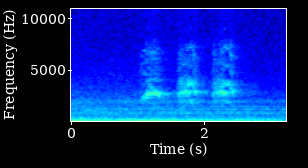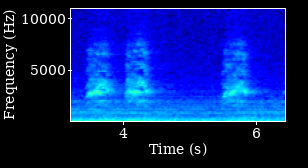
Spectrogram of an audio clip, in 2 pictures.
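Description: A bird calling off-camera: short harsh calls, three in quick succession, then two, then one.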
